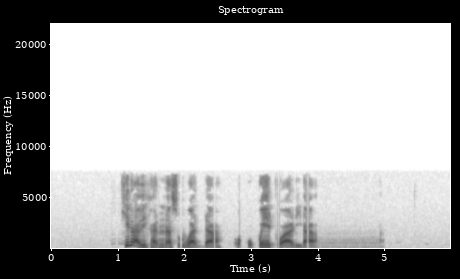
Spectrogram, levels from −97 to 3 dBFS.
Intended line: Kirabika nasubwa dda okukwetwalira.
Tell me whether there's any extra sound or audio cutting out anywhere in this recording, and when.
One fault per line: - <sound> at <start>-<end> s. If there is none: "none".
none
